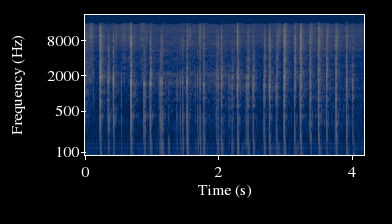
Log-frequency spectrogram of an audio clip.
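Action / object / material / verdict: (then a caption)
tap / glass-fronted picture frame / glass / none. Fingertips and nails tap rapidly on the glass front of a framed octopus print, held close. A quick, uneven run of 29 short, dry clicks, each with a faint glassy tick and almost no ring.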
